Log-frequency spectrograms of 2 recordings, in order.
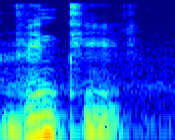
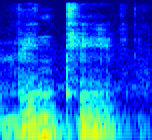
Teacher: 윗니로 아랫입술 물고 목젖이 울리는 윗소리 연결시키는 것입니다.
